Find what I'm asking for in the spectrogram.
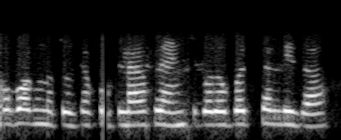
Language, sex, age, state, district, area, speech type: Marathi, female, 18-30, Maharashtra, Nagpur, urban, conversation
